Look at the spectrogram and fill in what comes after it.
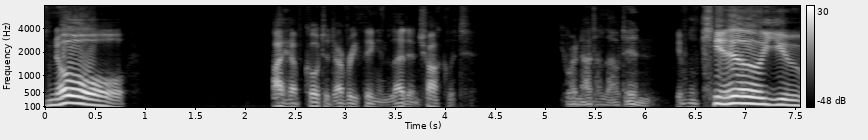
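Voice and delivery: loud, menacing, threatening voice with long drawn-out "no". Voicing a character who grapples the listener and holds them in place, in a menacing voice. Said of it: "he says in a menacing voice".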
